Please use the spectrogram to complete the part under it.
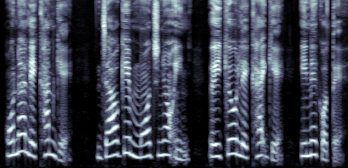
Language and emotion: Santali, neutral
